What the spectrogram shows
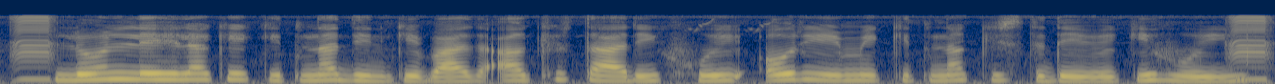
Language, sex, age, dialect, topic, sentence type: Bhojpuri, female, 25-30, Western, banking, question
